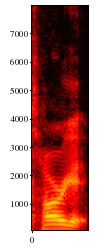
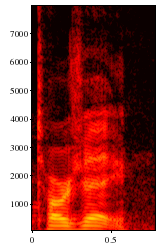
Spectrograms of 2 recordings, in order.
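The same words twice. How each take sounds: First: The final T is clearly pronounced. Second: The final T is left silent.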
